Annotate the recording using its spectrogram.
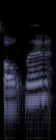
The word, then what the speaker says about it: Soltman: So you can simply follow my name is Michelle, that's spelled with two L's, and my last name is Soltman, S like Sam, Oltman.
